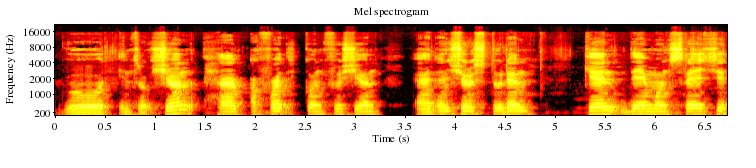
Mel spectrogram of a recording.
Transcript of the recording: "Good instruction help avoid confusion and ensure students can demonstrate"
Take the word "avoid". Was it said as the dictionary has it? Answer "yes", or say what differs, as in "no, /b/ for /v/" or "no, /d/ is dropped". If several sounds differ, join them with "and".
no, /f/ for /v/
